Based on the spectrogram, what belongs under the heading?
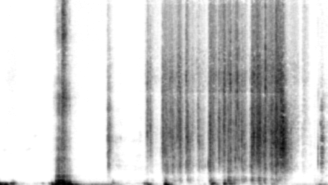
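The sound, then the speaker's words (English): Papers are crumpled, rustled and thrown in several loud, crackly bursts, with a low thump near the start and brief pauses between the crinkling. No voices are heard. “Papers thrown.”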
